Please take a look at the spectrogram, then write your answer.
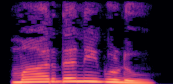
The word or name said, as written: ಮಾರುದನಿಗೊಡು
